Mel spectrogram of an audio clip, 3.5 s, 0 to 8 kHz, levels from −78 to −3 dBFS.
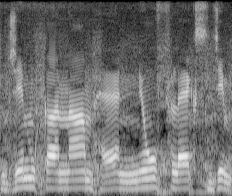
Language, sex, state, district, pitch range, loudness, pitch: Hindi, male, Haryana, Charkhi Dadri, 120-130 Hz, -14 LUFS, 125 Hz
